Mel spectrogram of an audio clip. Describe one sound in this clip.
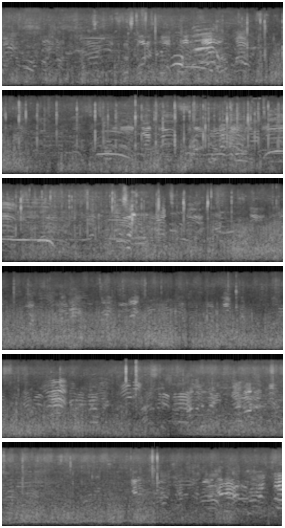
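A crowd of spectators and players talk and shout across an open field.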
